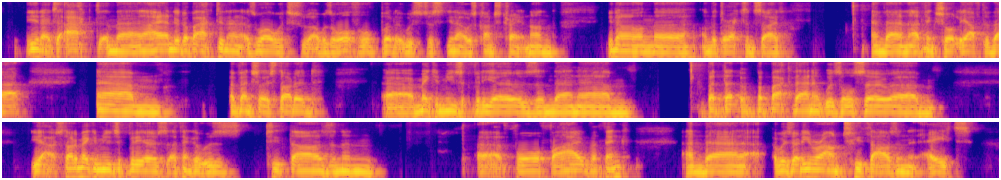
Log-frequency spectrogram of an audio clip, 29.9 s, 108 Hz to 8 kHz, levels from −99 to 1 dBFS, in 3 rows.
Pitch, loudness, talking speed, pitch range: 95 Hz, -16 LUFS, 170 wpm, 90-95 Hz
